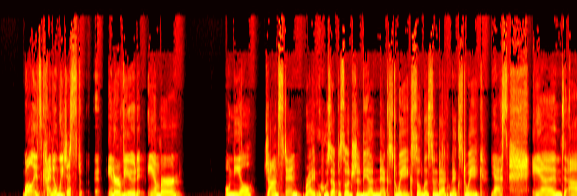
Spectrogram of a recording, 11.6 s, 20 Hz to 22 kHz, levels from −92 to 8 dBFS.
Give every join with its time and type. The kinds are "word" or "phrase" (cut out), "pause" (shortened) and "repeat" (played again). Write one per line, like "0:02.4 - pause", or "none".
none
